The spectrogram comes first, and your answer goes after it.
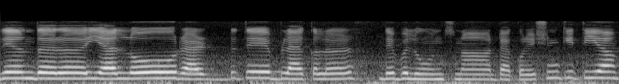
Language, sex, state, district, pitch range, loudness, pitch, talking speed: Punjabi, female, Punjab, Kapurthala, 245-285 Hz, -14 LUFS, 265 Hz, 125 wpm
